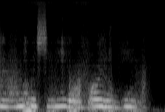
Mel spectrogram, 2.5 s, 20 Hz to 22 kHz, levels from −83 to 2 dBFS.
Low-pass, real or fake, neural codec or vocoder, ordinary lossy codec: none; fake; codec, 44.1 kHz, 0.9 kbps, DAC; none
